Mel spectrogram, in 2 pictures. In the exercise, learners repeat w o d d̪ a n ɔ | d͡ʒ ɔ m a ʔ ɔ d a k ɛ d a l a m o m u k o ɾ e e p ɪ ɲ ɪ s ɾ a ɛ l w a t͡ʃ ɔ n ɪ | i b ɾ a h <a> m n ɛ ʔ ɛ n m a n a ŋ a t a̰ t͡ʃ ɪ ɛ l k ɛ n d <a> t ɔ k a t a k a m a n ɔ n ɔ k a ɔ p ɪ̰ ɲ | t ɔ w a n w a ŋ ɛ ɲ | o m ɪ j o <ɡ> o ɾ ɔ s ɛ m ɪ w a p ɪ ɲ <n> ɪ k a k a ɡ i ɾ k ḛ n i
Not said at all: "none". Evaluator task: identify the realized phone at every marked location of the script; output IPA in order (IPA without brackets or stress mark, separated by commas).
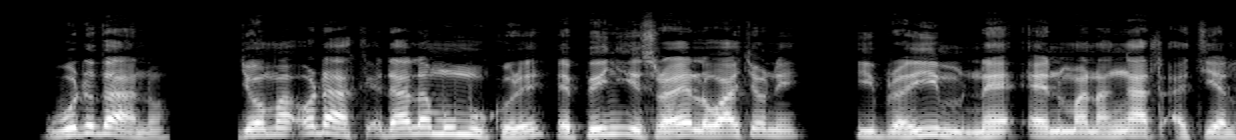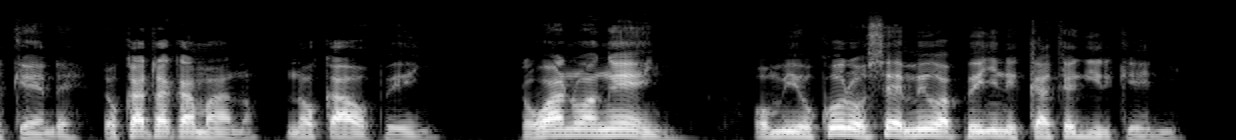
i, ɛ, k, n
